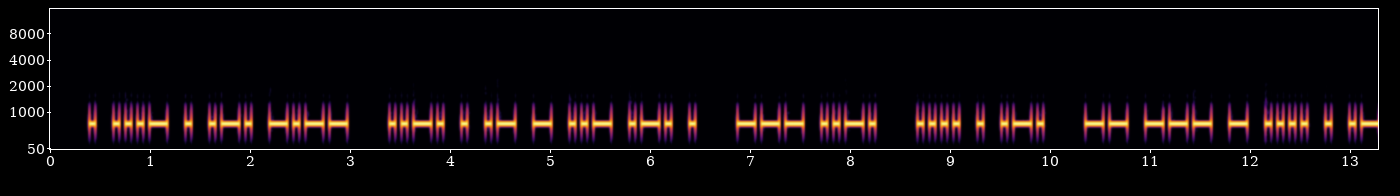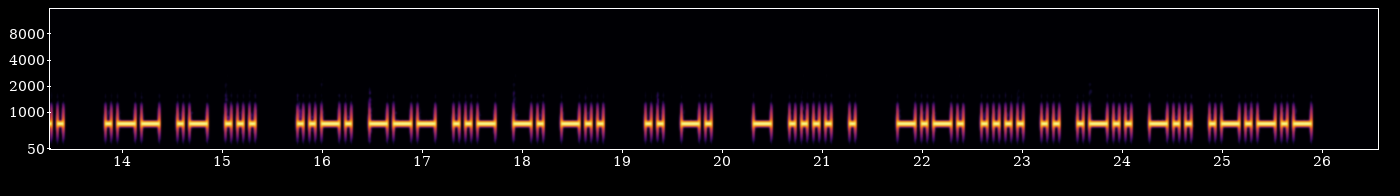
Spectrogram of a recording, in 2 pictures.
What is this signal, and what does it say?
Morse code, heard as a keyed tone, about 20 wpm, 700 Hz. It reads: EVERY FEATURE OF HER MOTHER WAS FOUND IN THE CHILD.
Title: Sentences from Top 1000 Words - Review Part 5 - 20wpm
